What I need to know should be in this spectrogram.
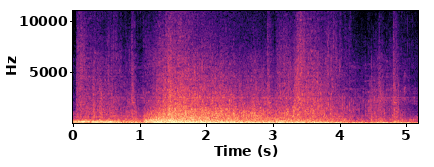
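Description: A huge creature slams down with a loud, deep rumbling crash.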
